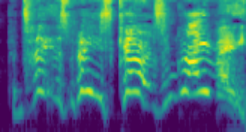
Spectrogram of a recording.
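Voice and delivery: very high, loud cheeky shout. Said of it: "So I shouted back".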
